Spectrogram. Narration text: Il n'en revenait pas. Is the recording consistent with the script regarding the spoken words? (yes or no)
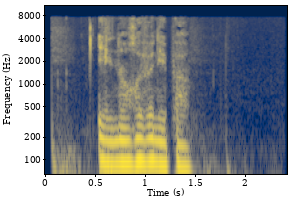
yes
